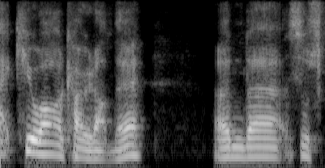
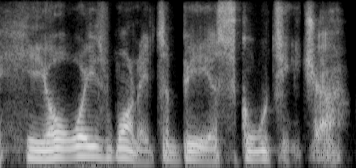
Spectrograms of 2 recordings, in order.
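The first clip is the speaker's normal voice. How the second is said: a hint of a lower, slow trailer narrator; film trailer voice; 7 semitones lower, slower than usual. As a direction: lightly intone it like a movie trailer. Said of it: "that guy that they always use in the film trailers".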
